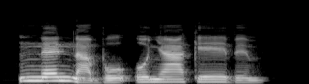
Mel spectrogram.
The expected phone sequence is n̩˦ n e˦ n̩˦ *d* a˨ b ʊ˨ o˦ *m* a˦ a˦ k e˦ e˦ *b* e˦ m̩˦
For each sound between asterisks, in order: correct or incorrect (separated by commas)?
incorrect, incorrect, correct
